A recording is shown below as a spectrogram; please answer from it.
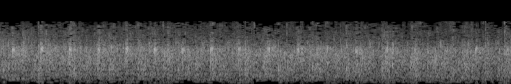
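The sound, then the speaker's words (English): A church audience claps steadily and loudly for a newly arrived guest, the mother of a member who has moved from Louisville, Kentucky. The applause is a dense, even patter that runs unbroken throughout. “Give her a nice hand this morning.”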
